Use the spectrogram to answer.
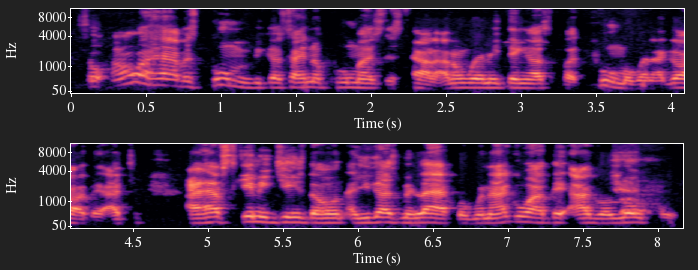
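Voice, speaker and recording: A man with a fairly high voice talks very quickly in a dry, close recording. He is a native Spanish speaker who tells stories in loose street slang. He repeats phrases for emphasis and acts out both sides of a conversation. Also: darkish tone, no room sound, low-quality recording. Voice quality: slangy, informal street talk. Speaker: panelist on a live open panel. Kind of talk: casual animated storytelling.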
